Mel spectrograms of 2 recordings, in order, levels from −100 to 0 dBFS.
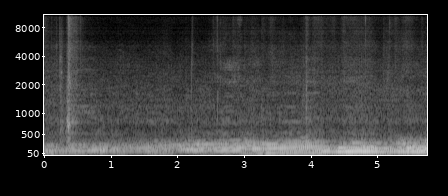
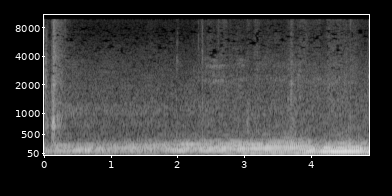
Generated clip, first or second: first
